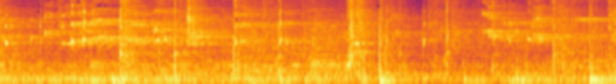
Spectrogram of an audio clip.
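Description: Badminton rally on an indoor court: sharp racket hits on the shuttlecock at irregular intervals, with players' shoes squeaking on the court floor.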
